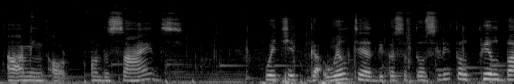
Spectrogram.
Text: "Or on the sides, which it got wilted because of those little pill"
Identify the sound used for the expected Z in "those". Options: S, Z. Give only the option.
S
